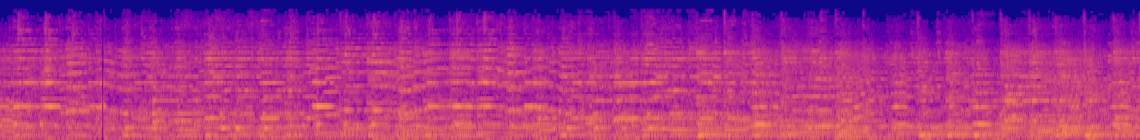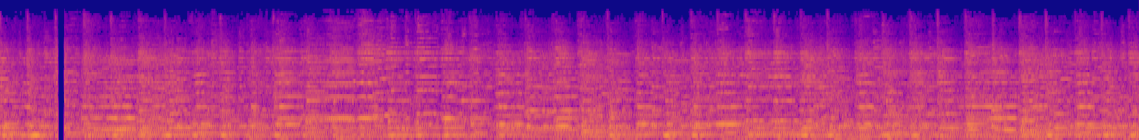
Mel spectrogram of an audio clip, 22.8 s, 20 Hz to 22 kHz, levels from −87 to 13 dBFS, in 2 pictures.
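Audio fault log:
1.02–1.07 s and 11.98–12.07 s: Bluetooth dropout. The sound cuts abruptly to silence, then resumes further along, as if it had played on. The likely cause is audio packets reaching the headphones too late and being dropped.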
